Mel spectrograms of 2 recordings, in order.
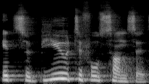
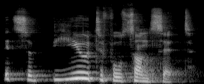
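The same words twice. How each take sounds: First: Slow, "beautiful" stressed; stress on BEAU. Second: Slow, "beautiful" drawn out and raised; stress on BEAU. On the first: Teacher repeating demo, stressed "beautiful". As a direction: lean on BEAU slowly. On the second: Teacher demo sentence, slow stressed "beautiful". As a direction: stretch "beautiful" slowly. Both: Shown as a demonstration. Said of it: "أول syllable ... عملنا stress on".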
